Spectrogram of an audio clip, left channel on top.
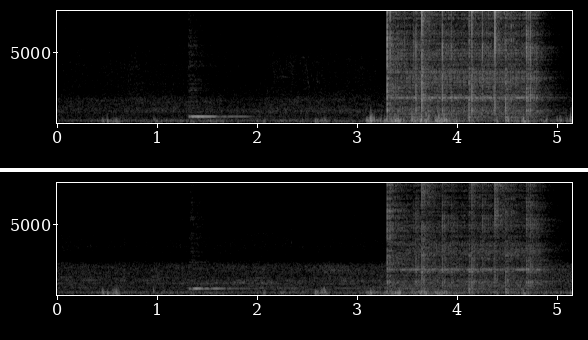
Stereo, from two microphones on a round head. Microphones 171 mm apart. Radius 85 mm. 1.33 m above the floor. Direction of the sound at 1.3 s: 65° left (ahead or behind).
